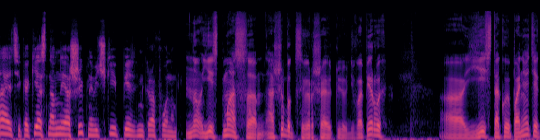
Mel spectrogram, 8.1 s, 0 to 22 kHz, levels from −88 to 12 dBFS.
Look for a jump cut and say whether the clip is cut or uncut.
cut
